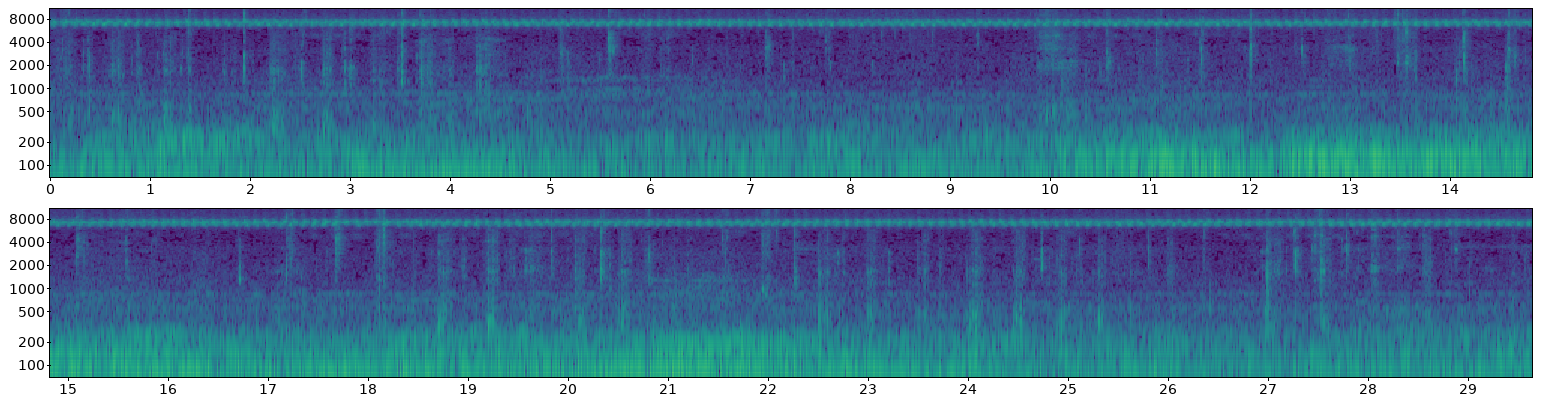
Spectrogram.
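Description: Eating by hand: soft clicks and smacks of fingers working rice on a plate and of chewing, over a steady high-pitched trill of insects.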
